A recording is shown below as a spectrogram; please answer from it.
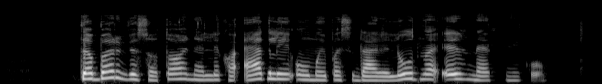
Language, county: Lithuanian, Vilnius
